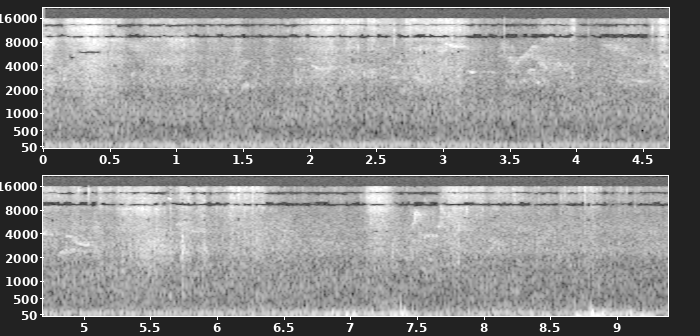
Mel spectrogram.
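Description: Outdoor ambience of faint bird chirps over a steady low rumble on the microphone, with two low thumps near the end, the second the louder.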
